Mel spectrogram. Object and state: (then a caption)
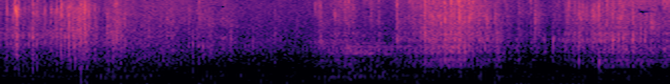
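Plastic bubble wrap sheet. A clear plastic bubble wrap sheet is squeezed and rubbed with the fingers, then held close to the camera. The result is a quiet, bright, continuous crinkling and crackling, swelling into louder rustling bursts near the start and again in the second half.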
